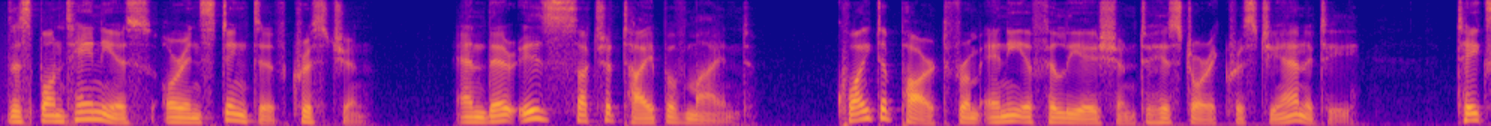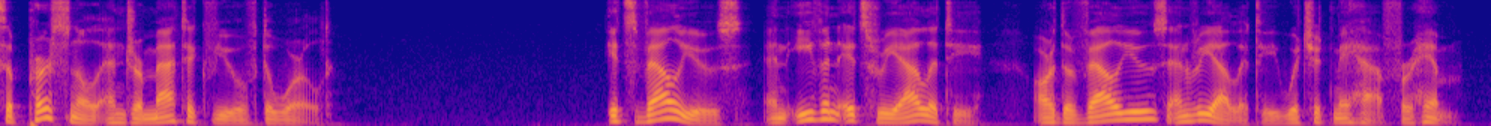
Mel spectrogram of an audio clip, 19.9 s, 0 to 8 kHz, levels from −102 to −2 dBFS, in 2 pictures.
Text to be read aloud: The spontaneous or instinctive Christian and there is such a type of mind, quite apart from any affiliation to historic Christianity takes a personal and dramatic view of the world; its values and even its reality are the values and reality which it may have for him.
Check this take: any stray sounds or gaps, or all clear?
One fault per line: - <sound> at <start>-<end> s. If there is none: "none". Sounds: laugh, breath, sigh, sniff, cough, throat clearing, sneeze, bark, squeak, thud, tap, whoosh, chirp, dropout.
none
